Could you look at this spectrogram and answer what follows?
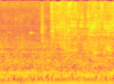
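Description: Hot water pours onto rice in a cooking pot, starting with a short splash and then a steady broad rush of liquid, close and fairly loud over a low background hum.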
